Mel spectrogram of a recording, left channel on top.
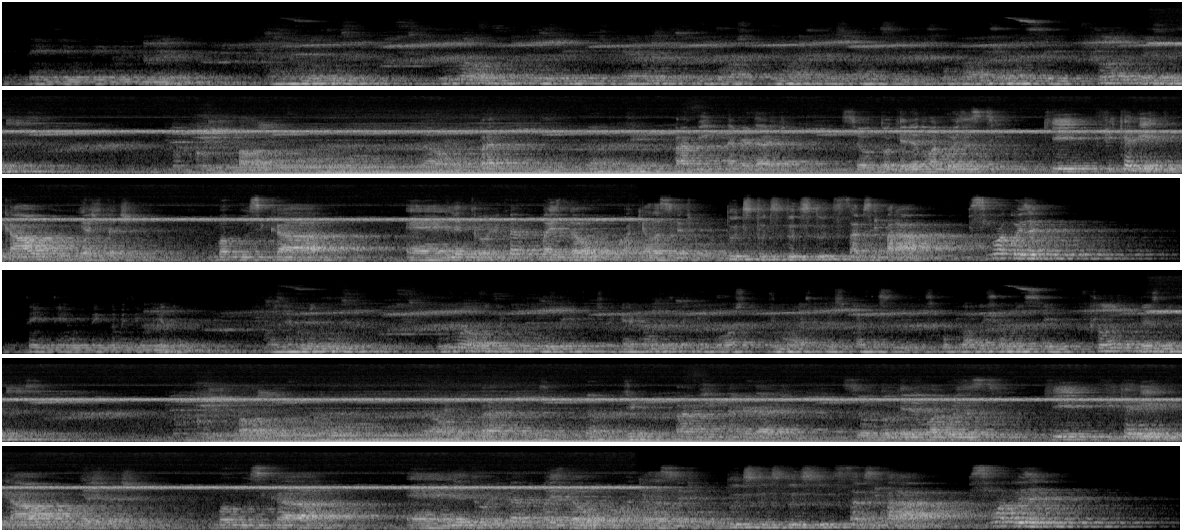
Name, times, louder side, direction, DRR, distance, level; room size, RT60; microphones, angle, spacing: voice 1, 0.2-1.9 2.6-3.5 4.3-10.6 10.9-12.2 14.9-15.2 16.2-16.7 17.0-17.3 17.6-18.3, right 1 dB, 65° right, -1 dB, 0.4 m, -31 dB
sound 1, 1.4-20.6, left 1 dB, 20° left, 0.9 m, -39 dB
sound 2, 11.4-30.0, right 2 dB, 15° right, 0.6 m, -27 dB
sound 3, 12.7-12.8 13.1-24.1 24.9-25.0 25.5-25.6, equal, 65° left, 1.5 m, -27 dB
voice 2, 13.0-14.4 15.9-16.3 16.6-16.7 18.5-19.7 20.2-21.9 22.2-25.1 25.7-26.8 27.6-32.8 33.2-34.0, left 1 dB, 45° left, -2 dB, 0.3 m, -27 dB
2.8 x 2.2 x 2.7 m, 2.7 s
head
